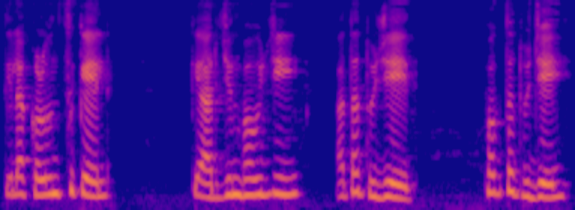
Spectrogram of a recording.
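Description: A woman's voice: on the high side, steady tone, normal speed, a little mellow, lightly acted. A woman voicing a scheming, coaxing sister-in-law in a serial recap. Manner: coaxing and conspiratorial.

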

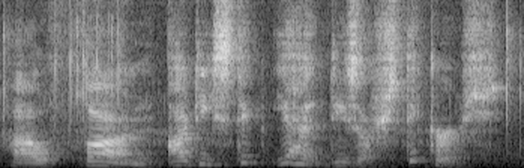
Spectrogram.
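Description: A woman from the Netherlands with a Dutch accent, chatting casually and excitedly as she unboxes crafting gifts, often restarting her sentences. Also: on the low side, slow pace, recorded from a distance, a little hiss or hum, low-quality recording. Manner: excitable and gushing, with frequent restarts and giggles. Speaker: crafting vlogger.

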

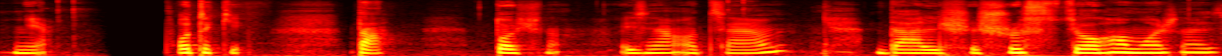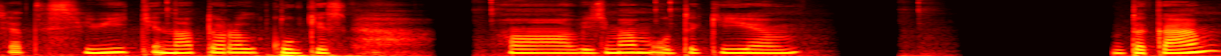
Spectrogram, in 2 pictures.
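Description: Casting note: woman, upbeat gameplay commentary, higher voice with a mellow tone, dry close mic. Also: level tone, measured pace, pauses often, no echo. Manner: chatty, talks to viewers while playing, drops into whispers. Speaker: gaming video host.

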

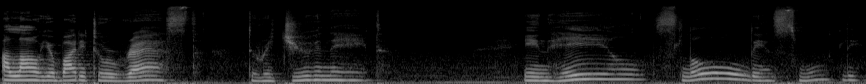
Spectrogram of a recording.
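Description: A woman in her thirties giving a guided breathing lesson in a calm, instructional manner. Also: on the low side, slight background noise. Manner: calm, instructional, counting and cueing. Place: living room, indoors. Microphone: lavalier lapel mic.

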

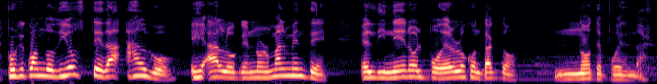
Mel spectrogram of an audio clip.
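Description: A man with a Paraguayan Spanish accent preaching a sermon as pastor at a church service, animated and questioning the congregation directly. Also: on the high side, normal speed, soft background music.

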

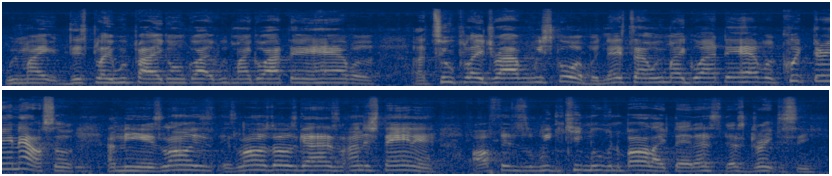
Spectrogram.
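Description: A college football player in his twenties answering post-game questions quickly, often repeating words as he goes. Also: high-pitched, fairly bright tone, a little hiss or hum. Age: 20s. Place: press conference room, indoors. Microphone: table microphone.

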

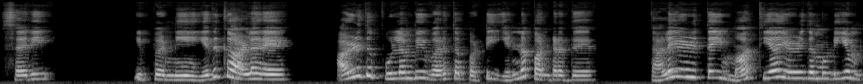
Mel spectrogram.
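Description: A woman's voice: high voice, slow, pauses often, roomy sound. Woman doing a weary resigned older man. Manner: soothing, resigned, flat.

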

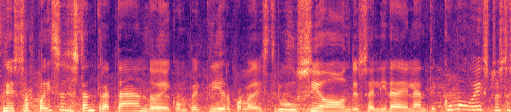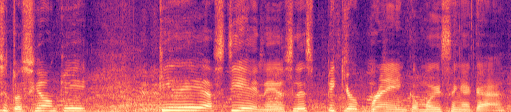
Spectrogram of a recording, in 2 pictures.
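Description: Woman from Peru, interviewer asking direct questions, loud crowd noise behind. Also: medium pitch, animated, measured pace.

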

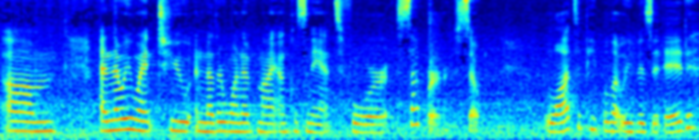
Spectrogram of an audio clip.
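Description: Young woman vlogging over loud road noise. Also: mid-range voice, fairly even intonation, moderate pace. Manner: chatty, upbeat, with frequent fillers. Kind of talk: casual travel vlog. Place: in a car, outdoors on ice, and in a living room. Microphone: handheld camera at arm's length.

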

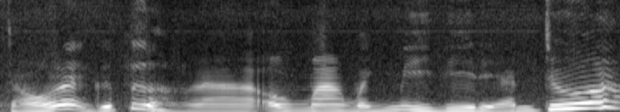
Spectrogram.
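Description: A woman's voice: medium pitch, very animated, a little fast, dark tone, dry recording. A young woman, teasing and chatty as a granddaughter in a comedy skit.

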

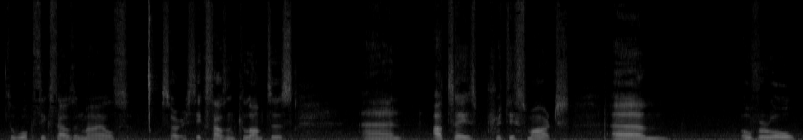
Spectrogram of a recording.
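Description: Young guy chatting to his phone on a forest trail, mid pitch, restarts a lot, faint outdoor hum. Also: fairly bright tone. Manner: chatty, explains step by step, often restarts sentences. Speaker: vlogger. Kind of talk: casual vlog talk to camera. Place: woodland path, outdoors. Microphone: phone camera at arm's length.

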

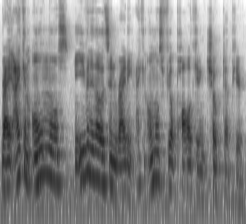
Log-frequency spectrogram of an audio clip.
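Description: A man's voice: medium pitch, normal speed. A man preaching a sermon as pastor, reading scripture and pressing home repeated rhetorical questions with emphasis. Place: church. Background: faint air-conditioner hum.

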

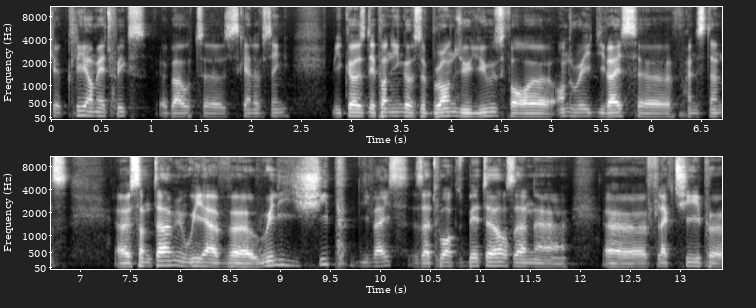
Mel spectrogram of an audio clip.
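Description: Hesitant French-accented man, smooth low voice. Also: darkish tone. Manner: hesitant, many filler sounds and restarts. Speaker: conference speaker. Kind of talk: conference Q&A answers. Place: stage of a theater hall. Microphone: handheld mic.

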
